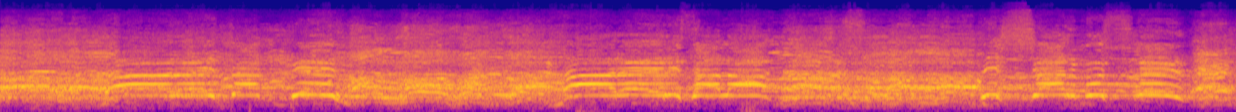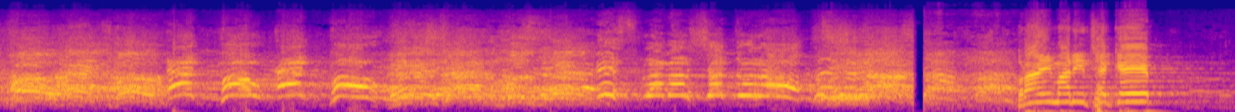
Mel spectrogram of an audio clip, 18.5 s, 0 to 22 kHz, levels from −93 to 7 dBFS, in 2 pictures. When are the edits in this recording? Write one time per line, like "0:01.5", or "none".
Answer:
0:16.9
